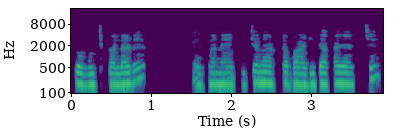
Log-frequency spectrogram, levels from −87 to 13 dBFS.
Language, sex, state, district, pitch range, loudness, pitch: Bengali, female, West Bengal, North 24 Parganas, 175-185 Hz, -26 LUFS, 180 Hz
